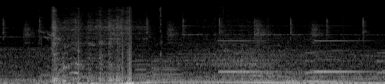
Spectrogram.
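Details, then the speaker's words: 2003 Mercedes CL55 AMG supercharged engine, bought cheap with many problems: quick crank catches cleanly into smooth steady low idle, no clicks, ticking or knocking; engine sounds good though an ABC suspension warning appears. "the agent sounds really good I don't hear any clicks I don't hear any noises coming out of the engine"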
